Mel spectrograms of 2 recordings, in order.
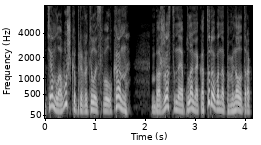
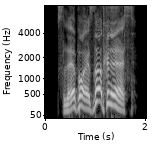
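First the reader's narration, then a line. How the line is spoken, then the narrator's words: Furious shout. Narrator (Russian): прокричал мясник, всем сердцем желая разрубить старика напополам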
